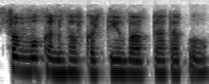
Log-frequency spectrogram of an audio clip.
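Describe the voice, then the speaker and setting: A woman leading a guided spiritual meditation, speaking in short, measured devotional phrases with pauses between them. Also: on the low side, flat delivery, lo-fi sound. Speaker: meditation leader.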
